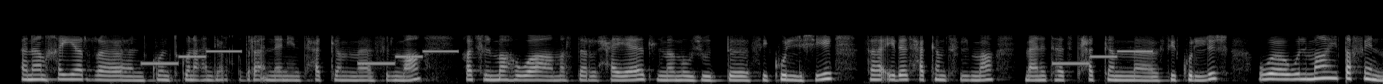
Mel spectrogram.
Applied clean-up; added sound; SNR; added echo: none; Telephone; 5 dB; none.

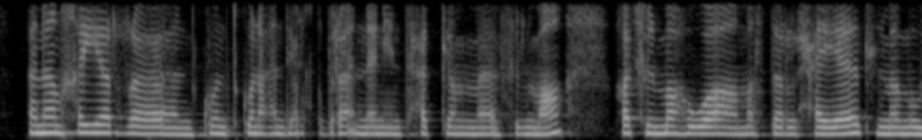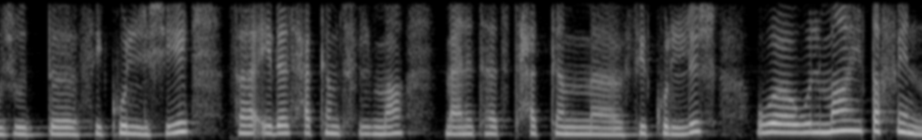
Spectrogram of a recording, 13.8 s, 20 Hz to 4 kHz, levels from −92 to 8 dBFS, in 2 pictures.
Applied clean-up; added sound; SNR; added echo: none; none; none; none.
